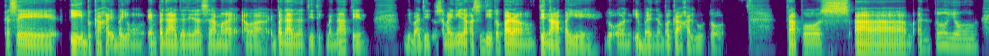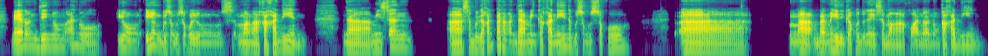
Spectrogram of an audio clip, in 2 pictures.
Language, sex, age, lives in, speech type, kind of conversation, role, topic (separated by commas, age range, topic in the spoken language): Filipino, male, 40-44, Philippines, conversation, unstructured, none, Ano ang pinakapaborito mong pagkaing natikman habang naglalakbay ka?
